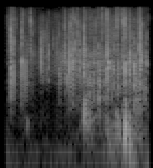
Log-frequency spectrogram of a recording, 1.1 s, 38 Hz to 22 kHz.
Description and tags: Wrapper Flare / Pop 07
Wrapper Flare / Pop
pop, crackling, pops, popping, crackles, noises, crackle, noise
